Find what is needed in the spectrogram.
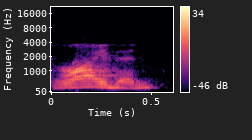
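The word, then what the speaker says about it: Raimann: and then uh Bernard I think it's Ryman uh is how he pronounces his last name he's actually uh from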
